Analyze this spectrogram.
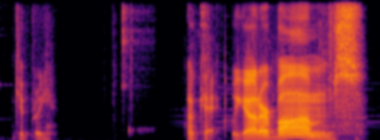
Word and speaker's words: Ghibli: Ghibli movie so okay Ghibli or Ghibli you can say either it's a Italian word with a Japanese pronunciation it's kind of gone through all these permutations so Ghibli is just how they the studio says it even though I think it would be Gippy okay we got our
